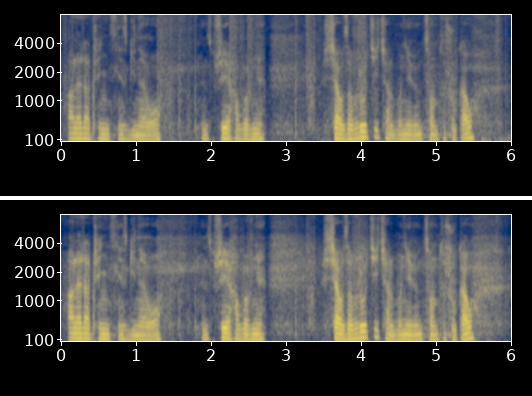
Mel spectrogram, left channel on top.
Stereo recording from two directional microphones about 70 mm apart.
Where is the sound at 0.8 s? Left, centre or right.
Left.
